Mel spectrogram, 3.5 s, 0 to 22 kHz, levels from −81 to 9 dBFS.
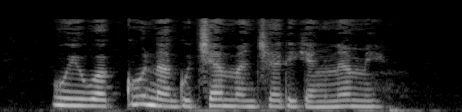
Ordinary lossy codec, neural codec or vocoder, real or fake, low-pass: MP3, 48 kbps; none; real; 10.8 kHz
